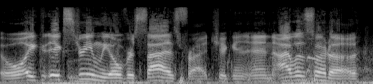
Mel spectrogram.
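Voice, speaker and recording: Noticeable noise runs in the background. Over it, a man talks. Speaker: video game let's player. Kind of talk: gameplay commentary, post-recorded. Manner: hesitant, many fillers.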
